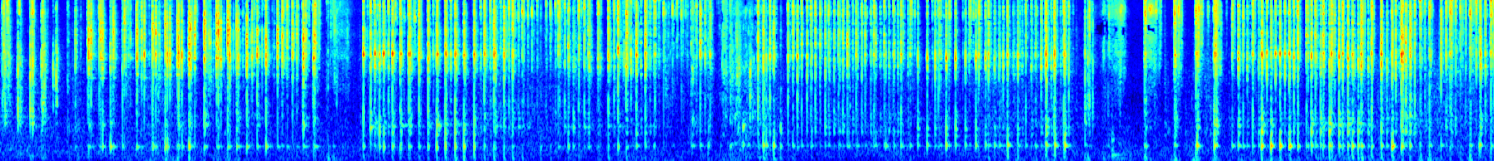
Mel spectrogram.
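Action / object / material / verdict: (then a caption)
tap / insulated powder-coated steel tumbler / stainless steel / none. Long pointed nails tap fast and hard along the body of a hand-held lavender insulated travel tumbler, a hollow powder-coated metal cup with a textured grip band. The result is a dense, continuous stream of sharp, bright clicks, each dying away almost instantly, over a faint hollow tone in the low-middle range. The tapping keeps a steady rush throughout, with only brief dips in pace.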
